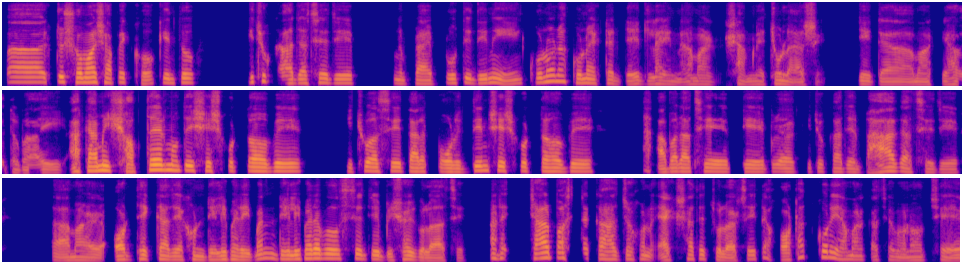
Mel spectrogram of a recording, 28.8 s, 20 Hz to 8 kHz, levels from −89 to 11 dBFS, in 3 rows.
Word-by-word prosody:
আ - - +4 0.3
একটু 180 - +1
সময় 165 +1 +7
সাপেক্ষ, 160 +1 -2 0.3
কিন্তু 150 +1 +1 0.6
কিছু 180 +4 -2
কাজ 135 +1 0
আছে 155 +3 -2
যে, 140 - +1 0.5
উম 130 - -5
প্রায় 120 -1 -1
প্রতিদিনই 145 -1 0 0.3
কোন 160 +2 0
না 200 - +1
কোন 145 0 +2
একটা 130 - -6
deadline 110 -2 -5
আমার 105 0 -6 0.2
সামনে 100 -2 -6
চলে 110 -6 -3
আসে। 95 - -3 0.4
যেটা 105 -2 -5 0.2
আমাকে 95 +1 -7
হয়তোবা 95 -2 -8 0.2
এই 95 - -5 0.2
আগামী 150 +4 +7
সপ্তাহের 180 +9 +7
মধ্যেই 165 -1 +5
শেষ 150 -2 +3
করতে 145 0 -2
হবে। 135 +1 +5 0.6
কিছু 125 - -9
আছে 135 +1 -1 0.2
তার 130 -1 +4 0.2
পরের 120 -3 +1
দিন 155 +1 +5
শেষ 150 -1 +4
করতে 145 -1 -1
হবে। 130 +1 +1 0.8
আবার 125 +3 0
আছে 130 +2 -3 0.3
যে, 125 - 0 0.2
ব্য - - -12 0.3
কিছু 125 +2 -9
কাজের 120 -2 -4 0.2
ভাগ 140 +1 +4
আছে 110 +1 -7
যে, 100 - -6 0.8
আমার 105 -1 -3 0.3
অর্ধেক 130 +3 +1
কাজ 130 -3 +2
এখন 130 - -4
delivery 120 0 +1
মান 155 +3 0 0.2
deliverables 160 +2 +4
এর 155 - +2
যে, 140 - +4
বিষয়গুলা 110 -5 -1
আছে 95 - -12 0.3
মানে 170 0 -2 0.3
৪-৫ 185 +2 +4
টা 170 - -4
কাজ 135 -1 +2
যখন 140 0 -5 0.2
একসাথে 145 +5 -4
চলে 110 -5 0
আসছে, 100 +9 -7
এটা - - -10
হঠাৎ 120 - -2
করে 205 -3 +2
আমার 125 -1 -5
কাছে 115 +1 -13
মনে 100 +1 -6
হচ্ছে 105 - -9
135 Hz, 155 wpm, -23 LUFS, 115-155 Hz, 0.8 s, সময়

